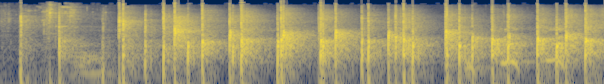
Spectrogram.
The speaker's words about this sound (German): Applaus.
